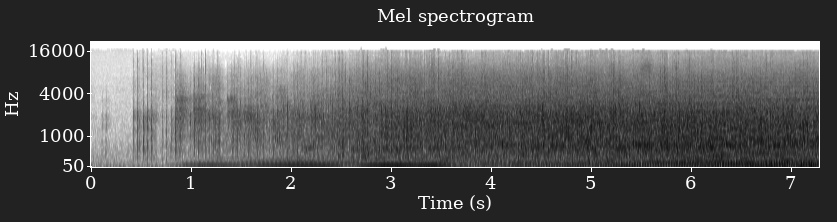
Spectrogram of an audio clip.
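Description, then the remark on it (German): Applause from an audience starts with a few scattered claps, then swells within a couple of seconds into loud, dense, sustained clapping that continues steadily to the end. “Es war ihm gar nicht recht, gewesen, weil Leute ihm haben angefangen zu klatschen.”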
